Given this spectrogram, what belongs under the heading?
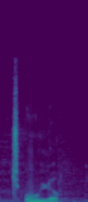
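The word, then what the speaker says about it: chullo: Y este es el famoso chulo, correctamente pronunciado. Es chulo. Chulo, en quechua.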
